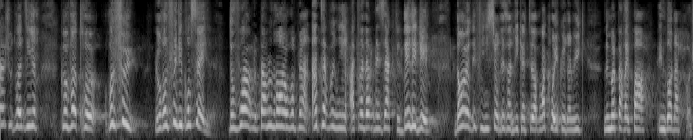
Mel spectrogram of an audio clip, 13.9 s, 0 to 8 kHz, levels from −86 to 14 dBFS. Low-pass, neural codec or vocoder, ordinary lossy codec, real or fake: none; codec, 16 kHz, 1 kbps, FreqCodec, larger model; none; fake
